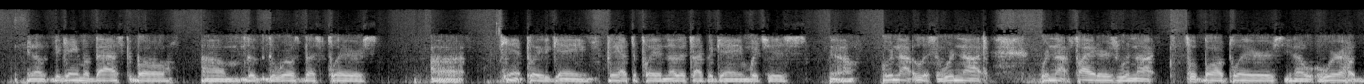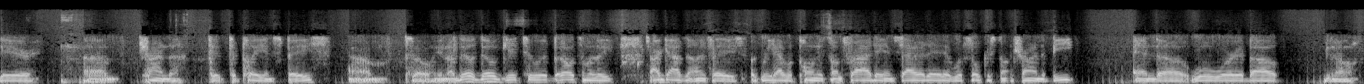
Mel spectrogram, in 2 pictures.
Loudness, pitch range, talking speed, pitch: -15 LUFS, 80-95 Hz, 200 wpm, 85 Hz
